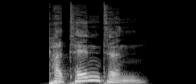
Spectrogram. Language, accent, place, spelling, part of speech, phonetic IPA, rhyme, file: German, Germany, Berlin, Patenten, noun, [paˈtɛntn̩], -ɛntn̩, De-Patenten.ogg
- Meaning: dative plural of Patent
